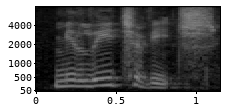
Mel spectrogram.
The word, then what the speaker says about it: Milicevic: So joining me today in the studio is now, see, I wrote down my cheat pronunciation. Milka? Yes. Milicevic.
